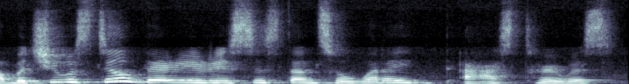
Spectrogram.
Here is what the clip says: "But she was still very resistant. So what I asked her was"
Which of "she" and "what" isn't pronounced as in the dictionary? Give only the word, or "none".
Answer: none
